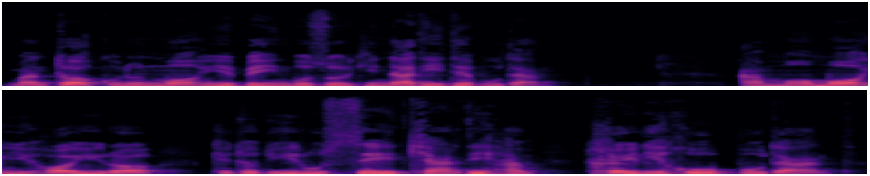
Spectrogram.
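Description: A man's voice: medium pitch, expressive, warm tone, dull audio, natural voice. A man doing a kindly café owner. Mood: sympathetic. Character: kindly middle-aged male café owner.

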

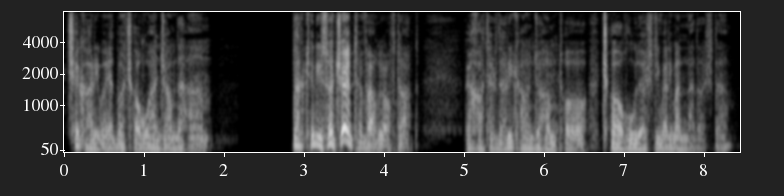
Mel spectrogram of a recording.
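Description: A steady, scornful old man who refuses to be rattled, talking low and quietly teasing, as an audiobook narrator puts him on. The voice is gravelly and a bit husky, yet it moves up and down lively. Close, dry sound. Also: dry recording, exaggerated voice. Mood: calm mocking. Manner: steady, taunting, low-key. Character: old male wanderer, calm, mocking, unafraid. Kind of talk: audiobook character voice.

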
